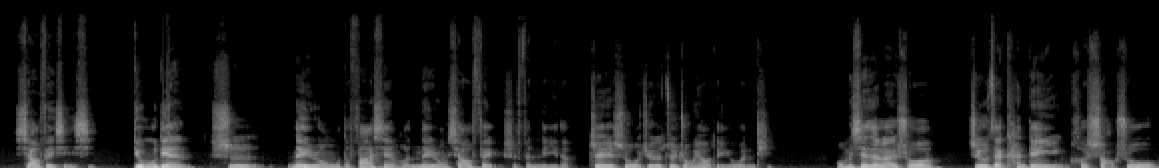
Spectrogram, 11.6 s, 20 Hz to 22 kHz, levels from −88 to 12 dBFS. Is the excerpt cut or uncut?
cut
